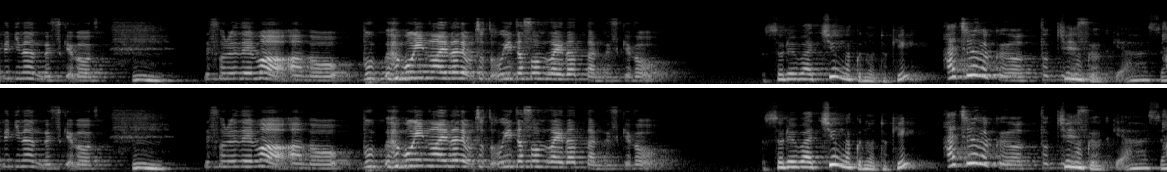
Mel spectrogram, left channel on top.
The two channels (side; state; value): both; normal; correlation 0.85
